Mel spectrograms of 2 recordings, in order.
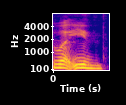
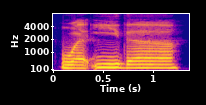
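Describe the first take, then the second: First: The final vowel is cut short or dropped. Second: The final vowel is held for two counts. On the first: The speaker calls it wrong. "وليست وإذ" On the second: The speaker calls it right. "وإذا، وليست وإذ"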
